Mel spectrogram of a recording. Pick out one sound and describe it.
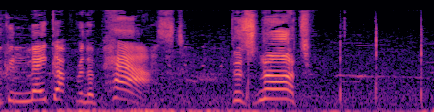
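A young woman speaks angrily and with emotion, close by.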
